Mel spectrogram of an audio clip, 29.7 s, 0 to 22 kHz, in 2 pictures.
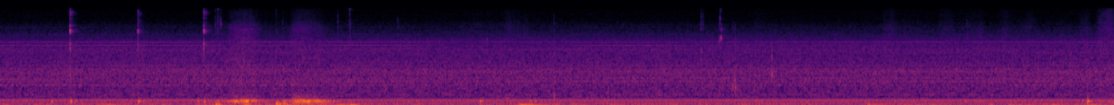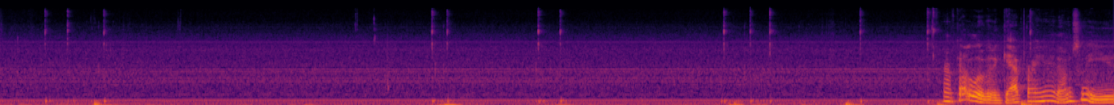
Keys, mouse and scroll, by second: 1.9 alt+middle click, 3.6 p, 15.5 middle click, 16.3-20.7 alt+middle drag, 20.8-22.1 alt+middle drag, 22.4-24.6 alt+middle drag, 24.9 middle click, 26.4 alt+middle click, 28.6-29.7 alt+middle drag.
